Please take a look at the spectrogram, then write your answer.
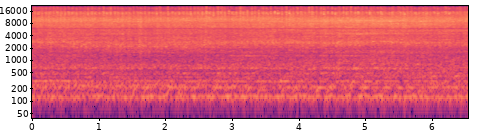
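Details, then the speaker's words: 5.3L Gen 3 LM7 LS engine, 140k miles, with new LS7 lifters, on a test stand at about 192 degrees: steady, even warm idle with a smooth low rumble and no top-end ticking; lifters quiet and healthy. "so those lifters brand new ls7 lifters are nice and quiet"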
